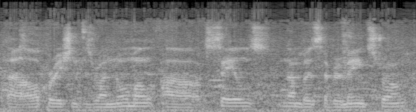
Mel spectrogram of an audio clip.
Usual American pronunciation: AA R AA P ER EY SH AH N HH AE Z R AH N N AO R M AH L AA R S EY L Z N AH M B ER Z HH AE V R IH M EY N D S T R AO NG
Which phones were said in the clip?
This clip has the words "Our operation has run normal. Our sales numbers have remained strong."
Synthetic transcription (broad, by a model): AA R AA P ER EY SH AH N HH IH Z R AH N N AO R M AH L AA S EY L Z N AH M B ER Z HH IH V R IH M EY N D S T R AO NG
